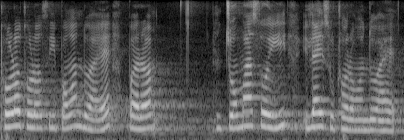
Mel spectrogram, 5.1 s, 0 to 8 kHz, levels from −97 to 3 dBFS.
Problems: constant background noise, echo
